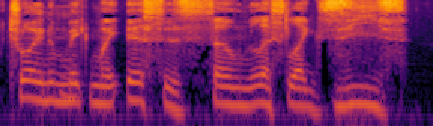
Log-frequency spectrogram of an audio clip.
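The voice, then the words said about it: Put-on New York accent. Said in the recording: “In an accent identical to John Travolta's in Saturday Night Fever ... sort of was like New York ... Is that more like Stallone?”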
